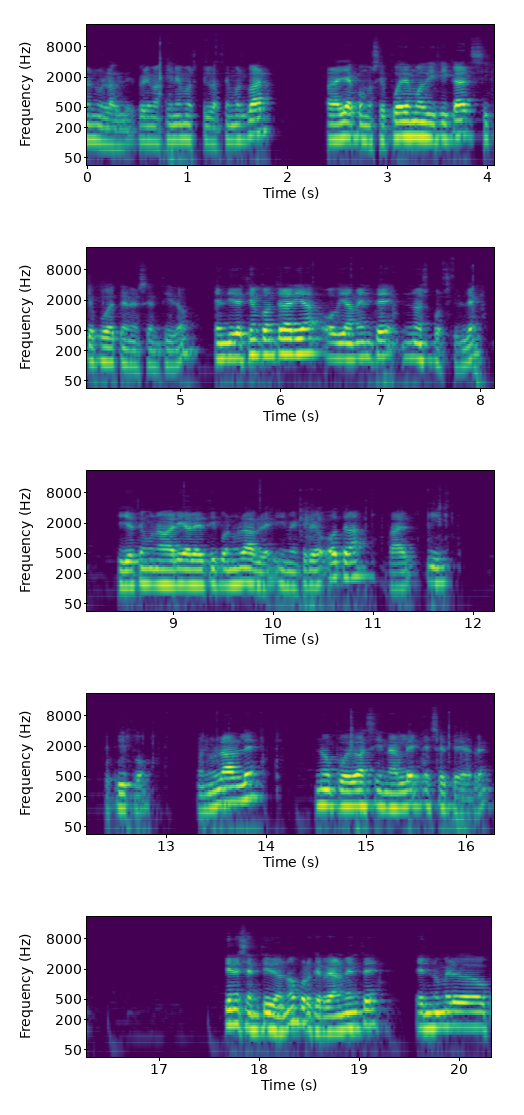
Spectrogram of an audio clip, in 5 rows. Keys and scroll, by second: 7.0 super+c, 7.9 super+v, 15.0 Return, 15.4 alt+super+l, 15.8 ctrl+alt+o.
